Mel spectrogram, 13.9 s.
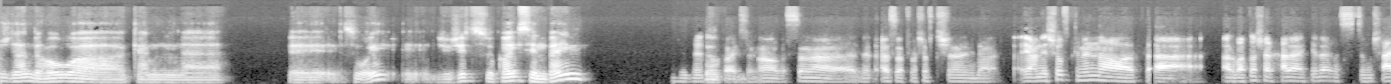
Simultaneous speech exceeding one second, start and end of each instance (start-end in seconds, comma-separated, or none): none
